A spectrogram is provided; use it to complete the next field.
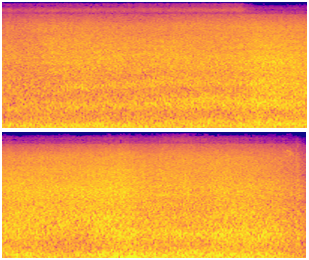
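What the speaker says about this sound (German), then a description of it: "Ihr seht selbst die Wellen." Ocean waves surge and break steadily on a beach in Tayrona National Park, Colombia, a continuous loud roar with some wind buffeting the microphone, no voices.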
